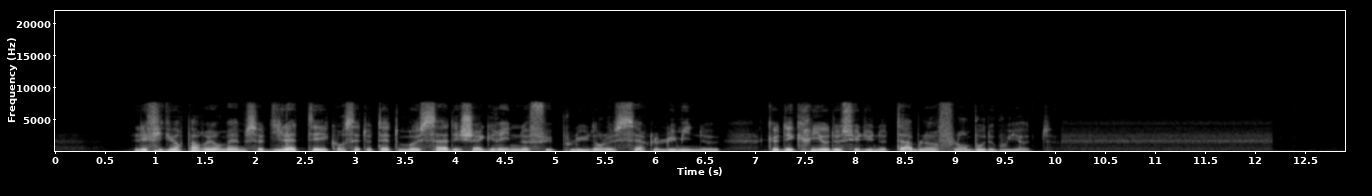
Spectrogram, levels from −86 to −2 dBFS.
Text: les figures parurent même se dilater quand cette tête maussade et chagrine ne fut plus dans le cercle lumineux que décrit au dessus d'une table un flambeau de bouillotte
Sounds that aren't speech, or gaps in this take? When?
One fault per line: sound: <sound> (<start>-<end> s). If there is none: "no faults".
no faults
